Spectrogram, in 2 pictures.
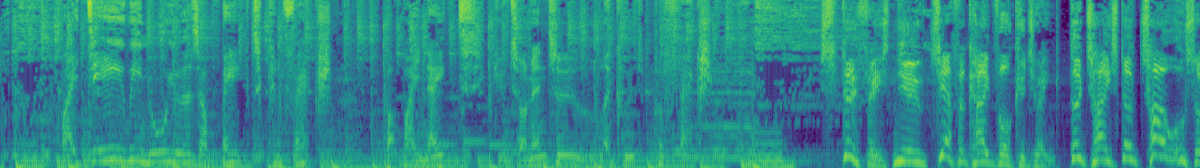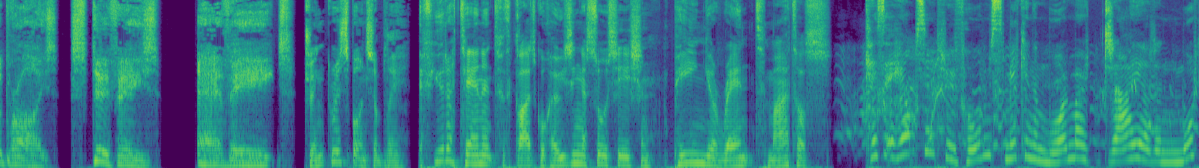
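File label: British Scottish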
